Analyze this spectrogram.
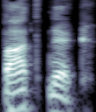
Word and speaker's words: Botnick: C an that's it bot as like a robot bot and then Nick oh like Nick like like Nicholas Nick right bot Nick like imagine a little Nick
